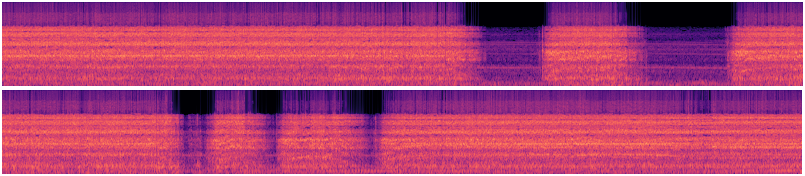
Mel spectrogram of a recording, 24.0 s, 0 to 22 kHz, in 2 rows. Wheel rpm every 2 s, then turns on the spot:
230, 230, 230, 90, 110, 110, 230, 80, 110, 210, 210, 210.
none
